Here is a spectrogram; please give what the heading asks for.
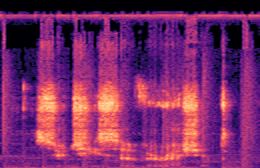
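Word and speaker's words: Succisa virescit: members cuz obviously I love them to death SU ofet that's how you pronounce it which it is Latin for that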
